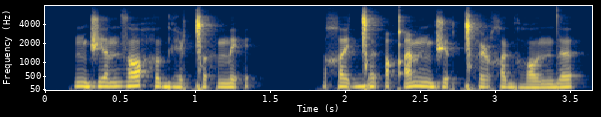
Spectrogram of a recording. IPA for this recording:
nd͡ʒɨə̯nzɔ hʊ ɡʱeɭǀʊhɵmeʔ | χɨɪ̯ɡ͡ǀə ʔʊqʼem nd͡ʒɵʔ ǀʰʊɭχəɡʱɔʊ̯ ndə

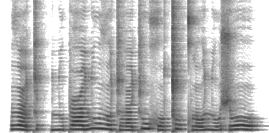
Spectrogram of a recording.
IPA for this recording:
ðœ˥˨c | ʎu˨˦pʕœ˥ ʎu˥ ðo˥˨cɦœ˨ cu˥ xo˨ǀu˥˨ kʰlo˨˩˦ʎu˨˩˦ ʃo˧˥˧

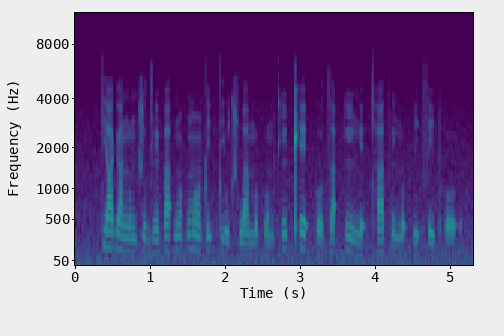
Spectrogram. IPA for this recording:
t̪ja˦ɡa˧ŋo˧ŋt͡ɕu˧ d͡zẽ˧pa˦ʔɡɔ̃˦k̚ mɔ̃˥˧t̪i˦ʔ t̪ju˧t͡ɕʰwa˧ mo˨˩ko˨˩m kʰĩ˦p̚kʰe˦ʔ ko˧ t͡sa˦ʔkĩ˥˧ŋe˨ʔt̪ʰa˦ t͡sĩ˨˩n̪o˨ʔpi˦ʔ si˧pʰo˨ʔ

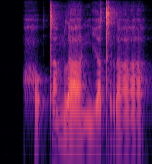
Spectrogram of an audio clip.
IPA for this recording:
hɔ˨˩ʔta˦˥mlaː˧ ŋi˦˥a̯traː˧

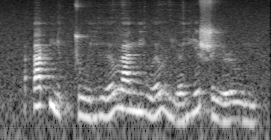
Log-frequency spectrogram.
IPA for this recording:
ʔa˦˥k̚ɲə˨˩k̚ʂu˨˩ jɨ˨˩˦ə̯va˧nju˨˩˦ə̯ vi˨˩˨ə̯ji˧˥ ʂɨ˨˩ɹu˨˩m

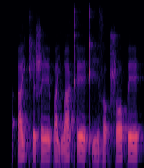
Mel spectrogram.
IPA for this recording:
ʔaj kʰiʂeːpajwa kʼeːkʼi zɔʔʂɔ pe

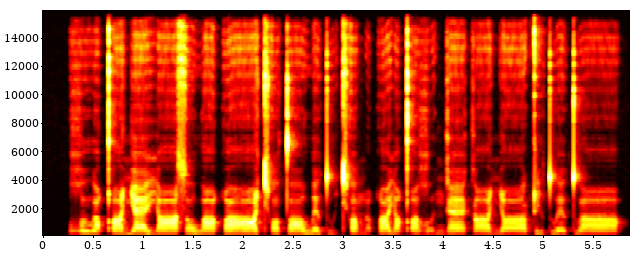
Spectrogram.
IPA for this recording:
ʁuːqʼɑɲæːjɑː sɔwɑ qʷɑːcʰɔt̪ɒːwɛ tʷḭcʰɒmḭqʷæ jɒqʼɔʁʷḭŋɡæː kɑːɲɑː ʈitʷɛːtʷɑː

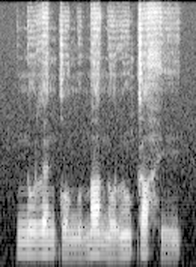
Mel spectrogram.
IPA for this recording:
nu˦ lɛ˦ŋko˨ŋu˨ ma˦ no˨lũ˦ ka˦hiː˨

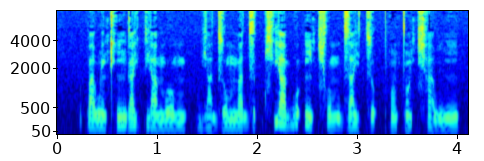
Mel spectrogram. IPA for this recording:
pa˧wẽ˨˩kʰĩ˦ɡa˥˧j kja˧mo˧m | bja˨˩d͡zo˦ma˧d͡zə˦p̚ t͡ɕʰja˥˧bo˦ʔĩ˨˩t͡ɕʰo˨˩m d͡za˥˧jt͡so˨ʔpʰɔ̃˧ t̪ɔ̃˧t͡ɕʰa˨˩wŋĩ˨˦

